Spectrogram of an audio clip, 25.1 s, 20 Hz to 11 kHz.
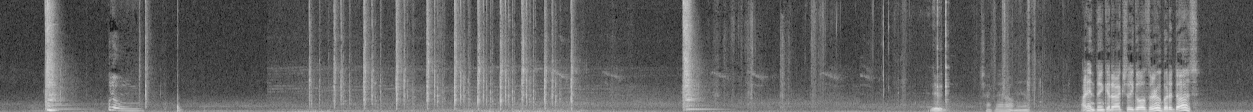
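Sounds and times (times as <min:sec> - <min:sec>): air rifle firing: 0:00.9 - 0:01.6, 0:06.1 - 0:11.6.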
